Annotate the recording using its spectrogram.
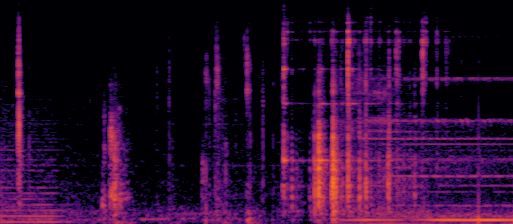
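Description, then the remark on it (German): Several hard little clicks and clinks scatter irregularly as dice are rolled for a perception check, tumbling and clattering across a hard surface, with a brief bright rattle near the end and a low hum underneath; no one speaks. The roll comes up seven. “Öffne, äh, öffne Würfel mal auf Wahrnehmung.”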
